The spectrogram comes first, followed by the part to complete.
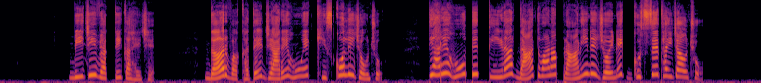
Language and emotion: Gujarati, disgusted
